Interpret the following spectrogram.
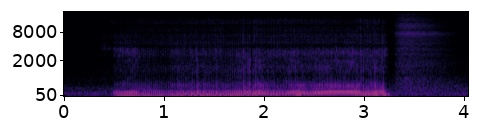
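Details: ['A Chow Chow dog gives one long, loud, rattling snore lasting nearly three seconds, a buzzy vibrating drone, ending in a sharp breathy exhale.']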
